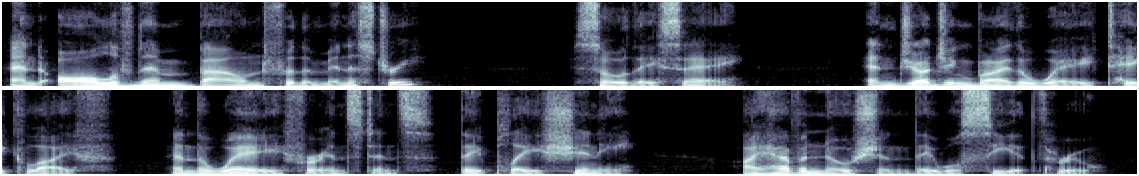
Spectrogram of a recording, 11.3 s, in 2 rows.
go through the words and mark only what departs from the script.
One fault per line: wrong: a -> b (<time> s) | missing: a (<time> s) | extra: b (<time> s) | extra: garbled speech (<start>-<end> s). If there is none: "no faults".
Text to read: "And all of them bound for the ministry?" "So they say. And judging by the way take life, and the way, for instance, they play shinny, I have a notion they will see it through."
no faults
